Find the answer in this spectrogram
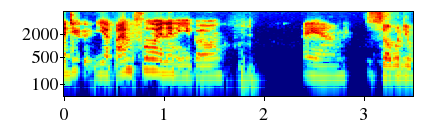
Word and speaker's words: Igbo: say that right yeah so it's it's it's evo i guess you could say that the g is kind of silent depending on how you say it well you know what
